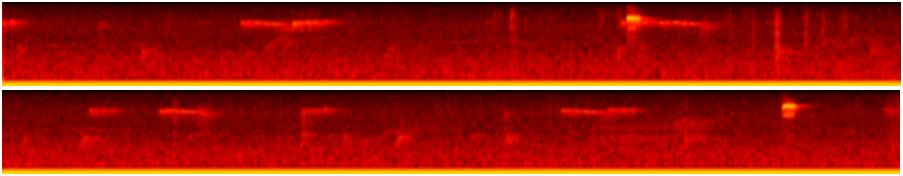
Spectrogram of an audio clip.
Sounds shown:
unidentified sound, Wrentit song, Cedar Waxwing call, Swainson's Thrush call, Chestnut-backed Chickadee call, unidentified bird chip note

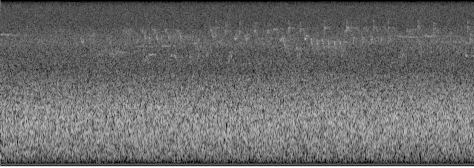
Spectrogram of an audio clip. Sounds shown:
Townsend's Warbler song, Pacific Wren song

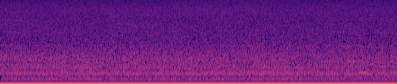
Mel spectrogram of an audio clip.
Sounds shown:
insect buzz

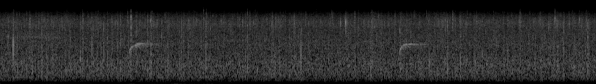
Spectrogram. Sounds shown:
rain, Swainson's Thrush call

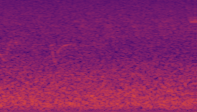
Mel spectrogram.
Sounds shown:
Black-headed Grosbeak song

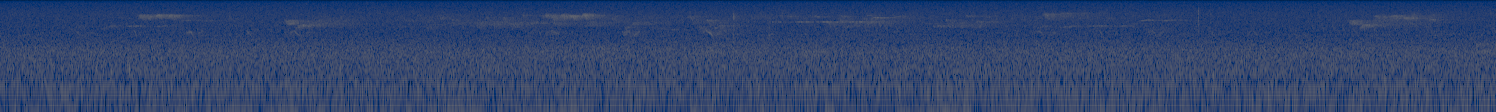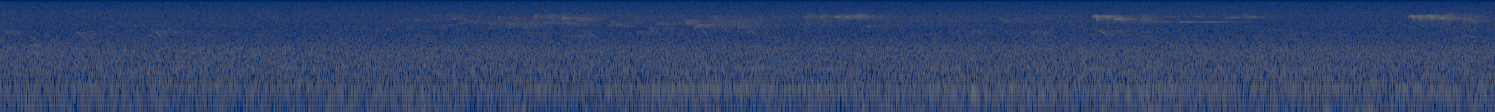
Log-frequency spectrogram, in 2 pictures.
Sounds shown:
Spotted Towhee song, Chestnut-backed Chickadee call, Pacific Wren song, warbler song, Western Tanager song

